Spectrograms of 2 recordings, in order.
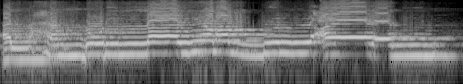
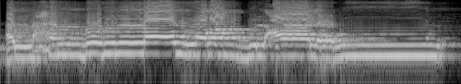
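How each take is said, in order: First: The L in Rabbil is held fully. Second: The L in Rabbil is cut short. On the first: The speaker calls it right. "Harusnya ... Rabbil, jelas ya" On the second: The speaker calls it wrong. "disebut ikhtilas"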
